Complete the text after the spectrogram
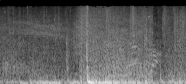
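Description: A distant explosion thuds.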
